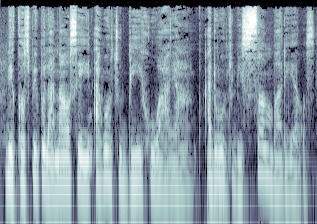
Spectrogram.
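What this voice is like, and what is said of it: Nigerian English accent. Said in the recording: “I still want to retain my accent, because I still want to define myself as a Nigerian”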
